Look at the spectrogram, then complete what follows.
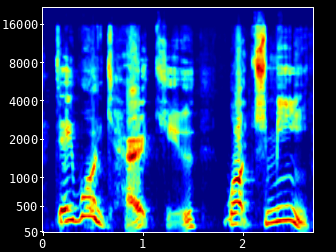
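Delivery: put-on high little-girl voice; Peppa. A narrator's reading. Child showing friend it is safe, high encouraging voice. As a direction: reassure confidently, pitched well up. Peppa reassures Richard, shows him.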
